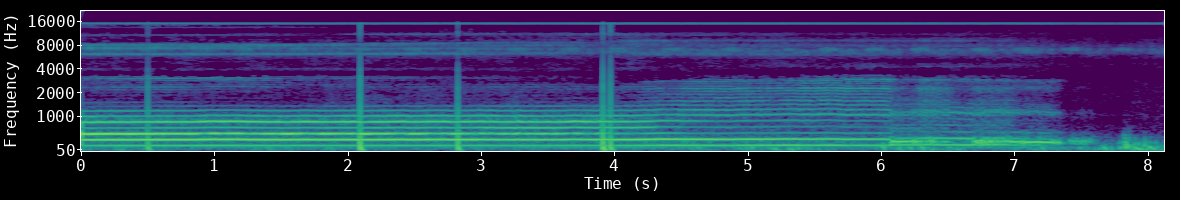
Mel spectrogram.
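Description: A man chanting one long, steadily held note, like a mantra. Near the end the sound changes briefly and fades out about seven seconds in.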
